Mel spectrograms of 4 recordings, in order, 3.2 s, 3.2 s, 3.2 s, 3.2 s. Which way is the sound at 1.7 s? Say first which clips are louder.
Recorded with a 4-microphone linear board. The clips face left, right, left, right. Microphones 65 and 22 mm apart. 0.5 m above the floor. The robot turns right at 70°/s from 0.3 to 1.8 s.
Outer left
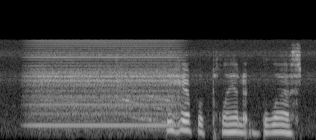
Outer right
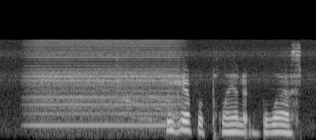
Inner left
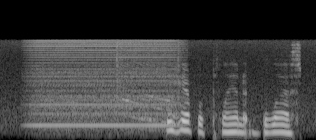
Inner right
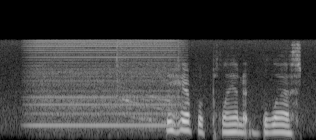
Outer right 6 dB, inner right 4 dB; 30° right (ahead or behind).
